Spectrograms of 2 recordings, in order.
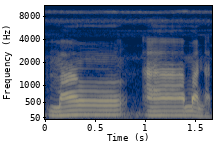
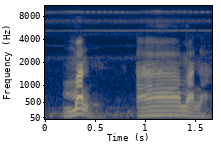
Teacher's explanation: bacanya jelas nun mati bertemu dengan alif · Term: izhar halqi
